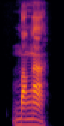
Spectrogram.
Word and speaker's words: mga: But before that we have mga. Mga. Mga. Mga is spelled as M-G-A.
